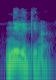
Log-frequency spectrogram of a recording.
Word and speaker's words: Ntilikina: De momento vamos a dejar como oficial el nombre ruandés, pronunciación Ntilikina.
